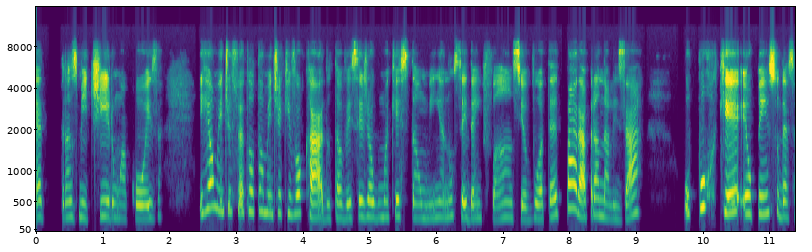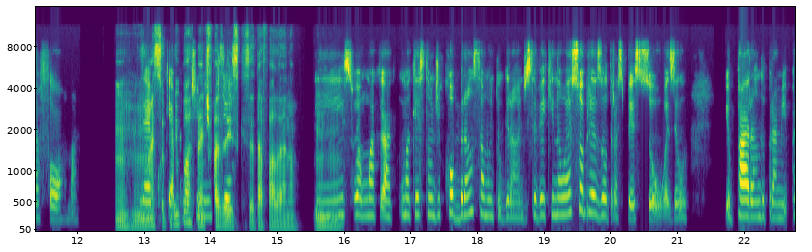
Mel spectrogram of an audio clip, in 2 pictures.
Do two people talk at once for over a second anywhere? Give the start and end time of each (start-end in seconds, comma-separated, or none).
12.9-14.3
